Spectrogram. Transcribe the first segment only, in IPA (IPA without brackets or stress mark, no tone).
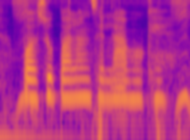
p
